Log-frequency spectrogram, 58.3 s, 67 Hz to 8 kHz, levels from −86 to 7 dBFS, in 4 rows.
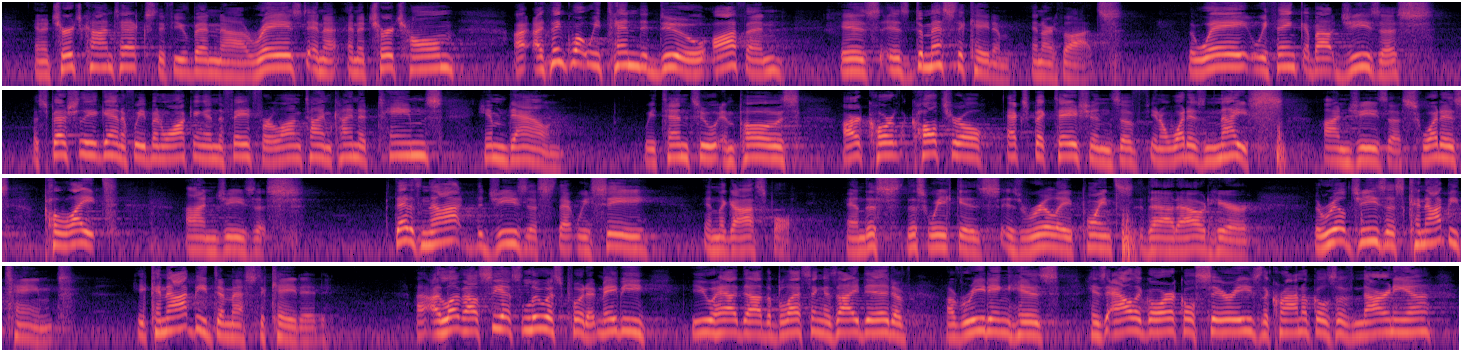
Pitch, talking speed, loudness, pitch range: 170 Hz, 140 wpm, -24 LUFS, 150-190 Hz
